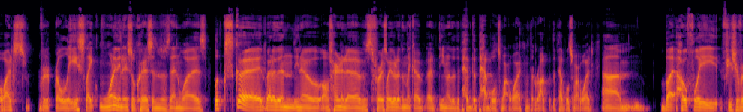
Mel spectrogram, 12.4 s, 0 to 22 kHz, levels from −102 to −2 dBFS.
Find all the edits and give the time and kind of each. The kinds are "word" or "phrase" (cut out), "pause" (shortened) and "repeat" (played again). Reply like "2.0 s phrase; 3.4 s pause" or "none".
3.5 s pause; 4.4 s word; 6.4 s word; 9.9 s pause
